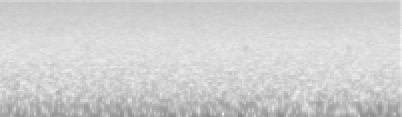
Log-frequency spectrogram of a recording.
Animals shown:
forest ambience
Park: Marsh-Billings-Rockefeller National Historical Park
